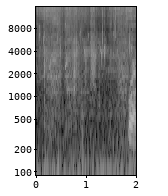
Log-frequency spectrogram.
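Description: Garden hose spraying water onto the ambulance's metal body, a faint even hiss, under a low rumble of wind on the microphone.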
